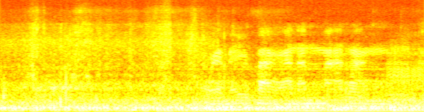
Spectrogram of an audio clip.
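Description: Car engine idling, heard from inside the cabin as a steady low rumble, with faint voices from about two seconds in.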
